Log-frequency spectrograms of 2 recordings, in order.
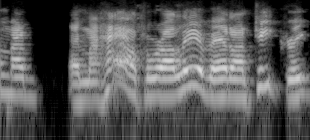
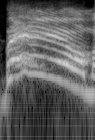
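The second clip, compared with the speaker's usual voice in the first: gunshot sound; 10 semitones higher than usual. Retold or imitated. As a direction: mimic a gunshot. Gunshot imitation.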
